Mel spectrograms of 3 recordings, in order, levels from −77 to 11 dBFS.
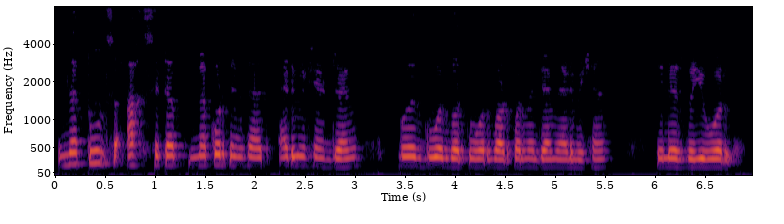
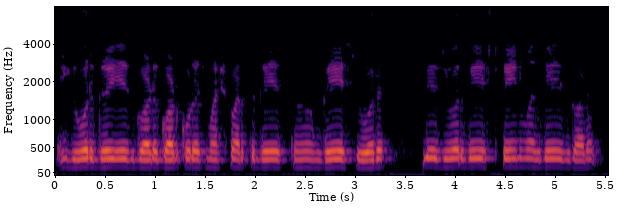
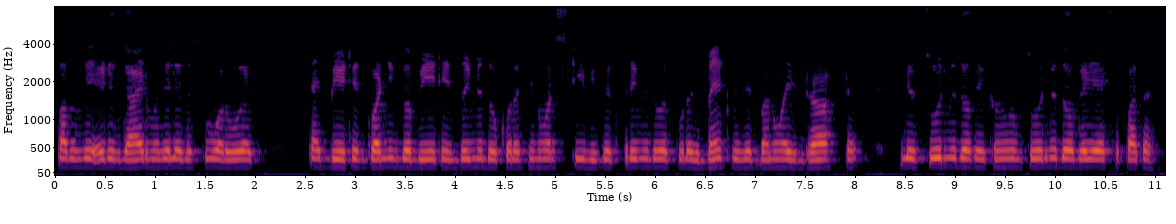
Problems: none marked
